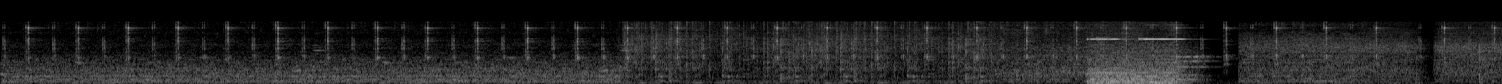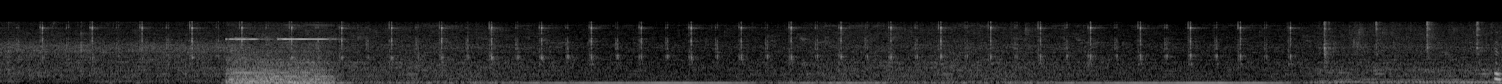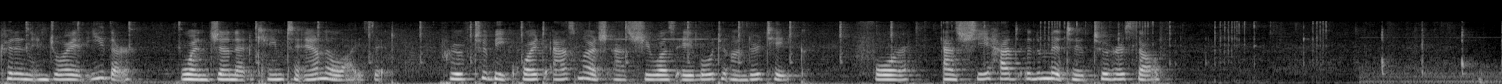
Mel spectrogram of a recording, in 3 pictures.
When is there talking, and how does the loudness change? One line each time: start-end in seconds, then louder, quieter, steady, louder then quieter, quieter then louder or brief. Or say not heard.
29.9-41.8 steady.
